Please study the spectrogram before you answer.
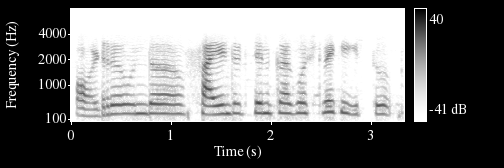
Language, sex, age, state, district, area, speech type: Kannada, female, 30-45, Karnataka, Uttara Kannada, rural, conversation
